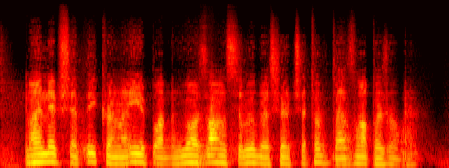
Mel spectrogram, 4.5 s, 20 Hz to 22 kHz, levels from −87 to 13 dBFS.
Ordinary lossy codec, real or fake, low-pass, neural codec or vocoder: none; fake; 19.8 kHz; codec, 44.1 kHz, 0.9 kbps, DAC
